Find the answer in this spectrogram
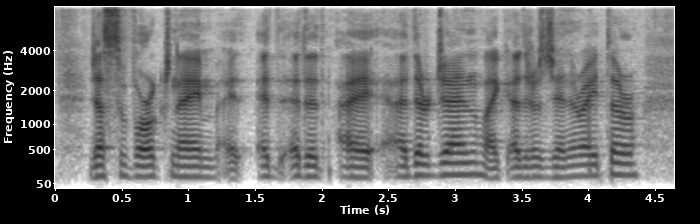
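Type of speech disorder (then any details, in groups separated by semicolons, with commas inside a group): None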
